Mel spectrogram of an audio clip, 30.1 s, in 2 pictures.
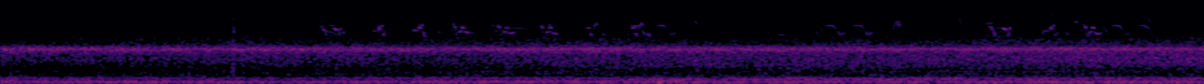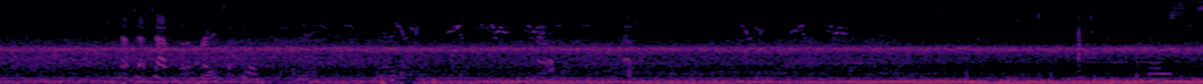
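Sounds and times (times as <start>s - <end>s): small birds chirping: 0.3s - 30.0s.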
